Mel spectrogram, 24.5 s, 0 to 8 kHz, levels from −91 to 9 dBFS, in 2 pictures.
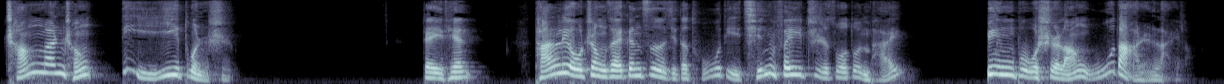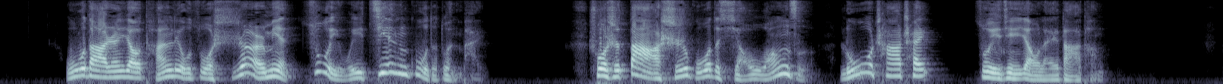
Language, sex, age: Chinese, male, 50-69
